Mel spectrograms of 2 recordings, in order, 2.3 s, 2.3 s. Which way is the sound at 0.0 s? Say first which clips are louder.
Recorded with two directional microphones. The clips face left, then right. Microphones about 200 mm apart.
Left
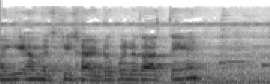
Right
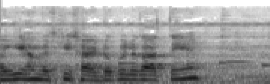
Right 6 dB; 45° right (ahead or behind).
